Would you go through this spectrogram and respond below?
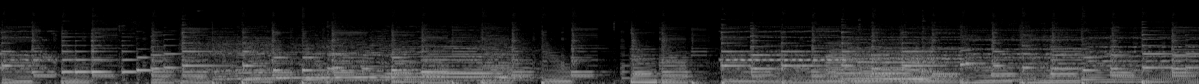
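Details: Steady instrumental music fills the recording, with plucked guitar and keyboard over a rhythmic bass line. No animal voices can be picked out anywhere in it.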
